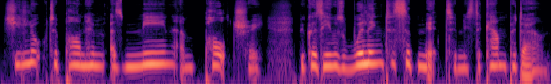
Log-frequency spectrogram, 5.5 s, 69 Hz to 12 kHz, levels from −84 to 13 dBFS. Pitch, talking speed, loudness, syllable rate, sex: 205 Hz, 185 wpm, -21 LUFS, 5.3 syllables/s, female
